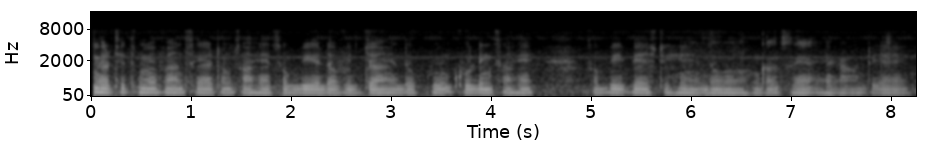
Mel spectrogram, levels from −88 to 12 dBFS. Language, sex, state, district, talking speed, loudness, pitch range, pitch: Hindi, male, Maharashtra, Dhule, 115 wpm, -34 LUFS, 120-125 Hz, 120 Hz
